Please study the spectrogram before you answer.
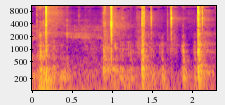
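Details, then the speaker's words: Honda HRX217 self-propelled rear-wheel-drive lawn mower after greasing the rear drive key, ratchet and spring: soft, sparse, uneven clicks as the wheel turns, much quieter than before; normal ratchet clicking. "now it should lock and you see how it got quiet it's still clicking but it's a lot quieter because now there's grease in there"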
